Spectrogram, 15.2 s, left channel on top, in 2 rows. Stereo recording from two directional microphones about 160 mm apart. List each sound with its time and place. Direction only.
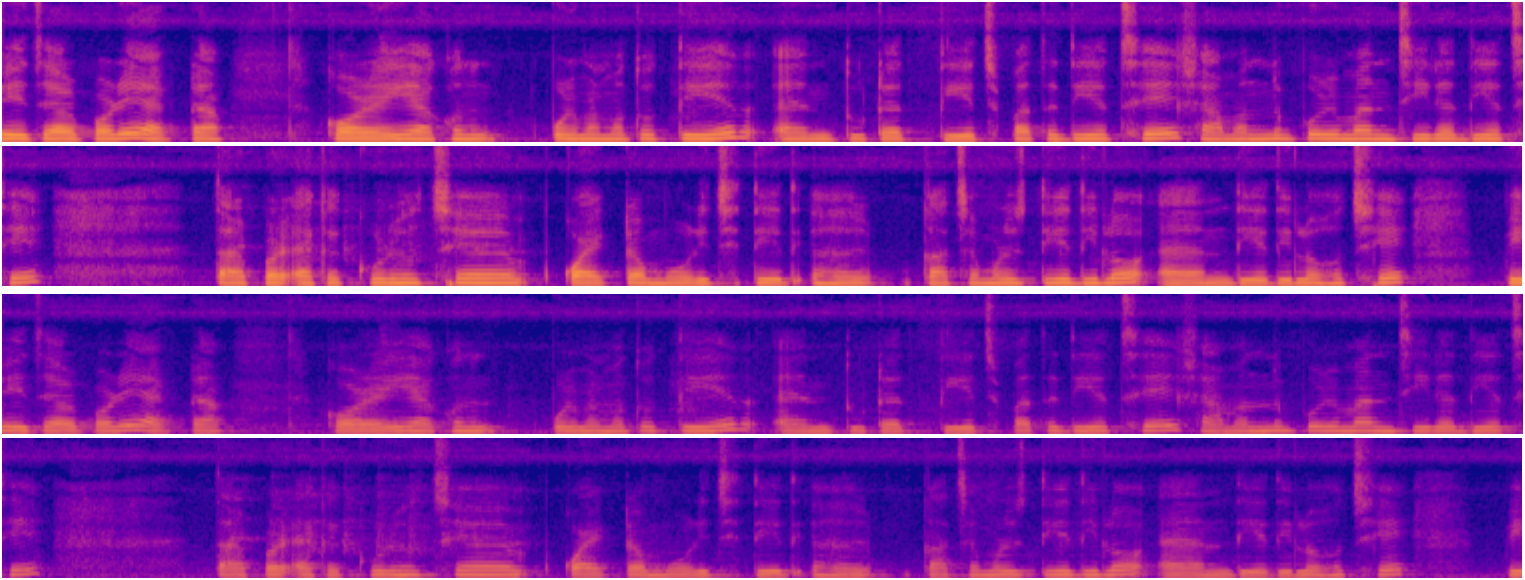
0.0 s speech: 40° left (ahead or behind)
